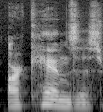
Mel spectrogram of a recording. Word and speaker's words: Arkansas: a brown stretch of the Arkansas, pronounced Arkansas River, on the north by a highway, Route 50, and on the east and west by prairie lands and wheat fields.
